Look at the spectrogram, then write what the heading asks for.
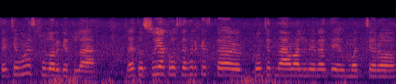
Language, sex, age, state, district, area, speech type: Marathi, female, 45-60, Maharashtra, Washim, rural, spontaneous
